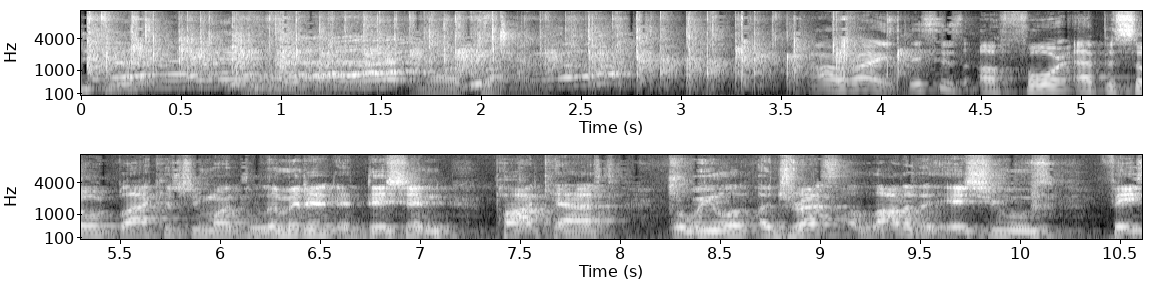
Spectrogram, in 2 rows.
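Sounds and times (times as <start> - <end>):
crowd clapping: 0.0 - 4.3
voices cheering and calling out: 0.0 - 4.3
speech: 0.2 - 0.4, 4.0 - 10.6.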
